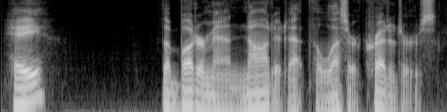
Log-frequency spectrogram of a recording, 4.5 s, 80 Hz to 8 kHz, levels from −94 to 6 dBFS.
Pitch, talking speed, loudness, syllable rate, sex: 90 Hz, 120 wpm, -19 LUFS, 4.4 syllables/s, male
